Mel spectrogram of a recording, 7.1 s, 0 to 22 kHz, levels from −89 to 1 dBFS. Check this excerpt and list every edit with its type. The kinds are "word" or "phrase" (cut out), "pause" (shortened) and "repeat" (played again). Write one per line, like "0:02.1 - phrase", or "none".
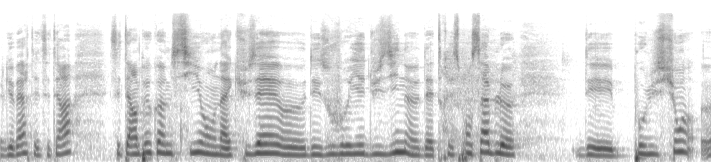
none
